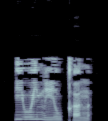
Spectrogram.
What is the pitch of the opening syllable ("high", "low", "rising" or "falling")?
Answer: high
